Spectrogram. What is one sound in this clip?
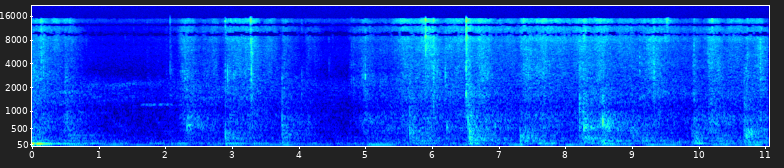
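Shoes tap and scuff on a hard tiled floor.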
